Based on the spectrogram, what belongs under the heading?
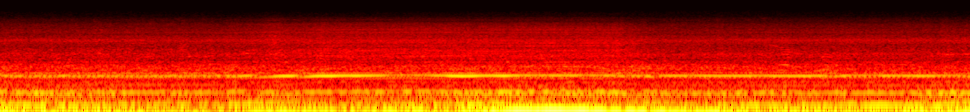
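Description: Car engine running low and steady as the car crawls at walking pace, a deep rumble with a steady higher tone running through it.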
